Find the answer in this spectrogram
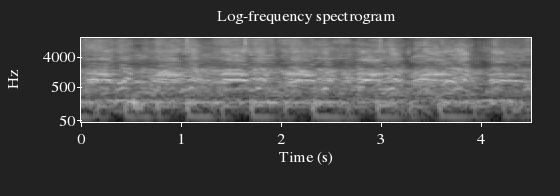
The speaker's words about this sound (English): Huge crowds of Liberians gather at the party headquarters to celebrate George Weah's presidential win.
